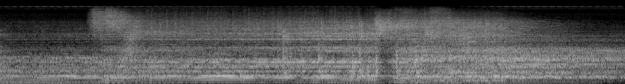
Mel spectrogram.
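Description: A woman's long, held scream mixed with whooshing sound effects and dramatic score, as in a TV fight scene; it swells with hissing rushes about a second in and again near four seconds, then fades.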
